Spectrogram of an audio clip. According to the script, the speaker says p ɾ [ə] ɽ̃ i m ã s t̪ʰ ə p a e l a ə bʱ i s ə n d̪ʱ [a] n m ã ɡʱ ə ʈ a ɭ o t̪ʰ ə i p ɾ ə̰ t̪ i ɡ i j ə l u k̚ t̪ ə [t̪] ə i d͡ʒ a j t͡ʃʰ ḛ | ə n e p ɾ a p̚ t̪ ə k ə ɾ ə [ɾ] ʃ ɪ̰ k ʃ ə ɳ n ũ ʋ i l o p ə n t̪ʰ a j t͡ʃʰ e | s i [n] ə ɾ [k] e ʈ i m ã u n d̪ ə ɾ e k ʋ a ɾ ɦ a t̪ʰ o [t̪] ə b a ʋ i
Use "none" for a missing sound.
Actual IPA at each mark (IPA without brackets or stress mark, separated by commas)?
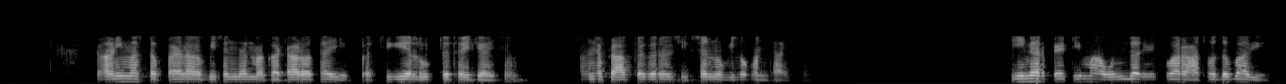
a, a, t̪ʰ, l, n, p, d̪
